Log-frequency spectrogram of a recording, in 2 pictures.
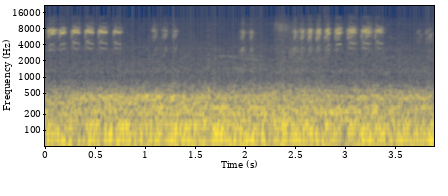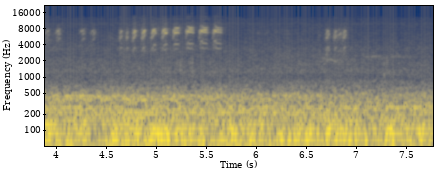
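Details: Great tits on an eleventh-floor balcony in Mariahoeve, The Hague, in May 2023 give short bursts of thin, very high, rapidly repeated notes in quick runs, over a steady low rumble of wind or distant traffic.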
